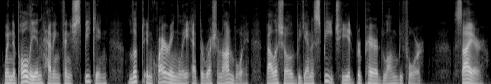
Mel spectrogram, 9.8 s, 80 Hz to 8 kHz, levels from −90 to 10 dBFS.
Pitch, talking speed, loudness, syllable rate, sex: 120 Hz, 130 wpm, -21 LUFS, 4.8 syllables/s, male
